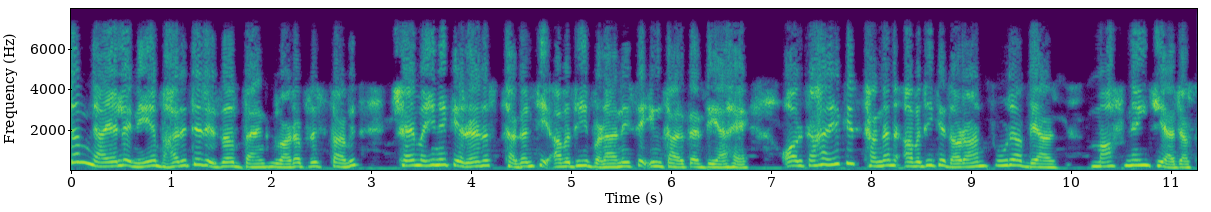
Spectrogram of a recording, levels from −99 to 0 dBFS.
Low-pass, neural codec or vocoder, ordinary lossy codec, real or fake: 7.2 kHz; codec, 16 kHz in and 24 kHz out, 1 kbps, XY-Tokenizer; none; fake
